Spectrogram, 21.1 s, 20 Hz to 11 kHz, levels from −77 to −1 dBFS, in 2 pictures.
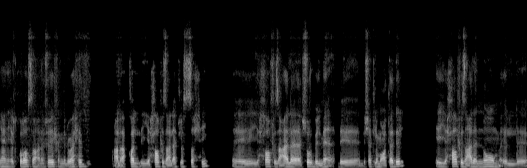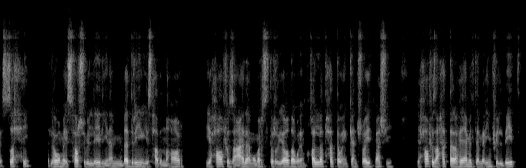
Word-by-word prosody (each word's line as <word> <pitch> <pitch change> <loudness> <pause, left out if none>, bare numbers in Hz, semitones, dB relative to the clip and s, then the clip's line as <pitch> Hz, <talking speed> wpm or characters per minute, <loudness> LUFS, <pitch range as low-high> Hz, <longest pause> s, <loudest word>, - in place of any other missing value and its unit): يعني 125 -2 -4
الخُلاصة 130 0 +1
أنا 115 - -8
شايف 135 +3 0
إن 115 0 -10
الواحد 135 +5 -1 0.6
على - - +1
الأقل 125 -4 +1 0.2
يحافظ 125 +1 +1
على 105 +2 +1
الأكل 125 +1 -5
الصحّي 135 +6 -5 0.5
آآ، 465 -2 -2
يحافظ 345 - -2
على 115 -4 +4
شُرب 130 +4 +1
الماء 115 +2 -2
ب - - -2 0.4
بشكْل 135 0 -4
معتدِل، 130 +8 +2 0.7
أ - - -2
يحافظ 130 +2 +1
على 120 +1 +3
النوم 130 +1 -1
ال 105 -1 -6
الصحّي 145 +4 -2 0.4
اللي - - -5
هو 135 -1 +6
ما 125 - -1
يسهَرش 135 +5 +3
بالليل، 120 +4 -1
ينام 110 0 -6
بدري، 130 0 +2
يصحى 115 -1 -1
بالنهار، 120 +6 -2 0.4
يحافظ 140 -5 +1
على 120 +3 +4
ممارسة 135 +4 -2
الرياضة 125 +3 +4
وإن 120 -2 -2
قلَّت، 135 +6 +2
حتى 145 0 -1
وإن 115 - -1
كان 110 - -5
شوية 125 +3 +2
مشي، 130 -2 -4 0.5
يحافظ 160 +1 +2
حتى 155 -3 +2
لو 125 - +6
هيعمل 135 +1 +2
تمارين 135 +1 -3
في 145 - -4
البيت، 130 +6 0
130 Hz, 150 wpm, -25 LUFS, 115-140 Hz, 0.7 s, هو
